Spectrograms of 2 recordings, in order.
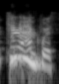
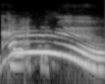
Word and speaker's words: terraqueous: Oh, terra aquis, like terrestrial and aquatic, as in terra aquis, like amphibious, or however you want to say it.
